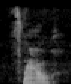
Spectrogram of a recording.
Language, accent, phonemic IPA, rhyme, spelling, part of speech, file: English, Southern England, /fɹaʊ/, -aʊ, frow, noun, LL-Q1860 (eng)-frow.wav
- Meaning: 1. A woman; a wife, especially a Dutch or German one 2. A slovenly woman; a wench; a lusty woman 3. A big, fat woman; a slovenly, coarse, or untidy woman; a woman of low character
